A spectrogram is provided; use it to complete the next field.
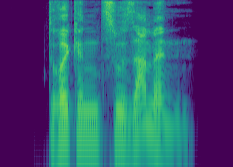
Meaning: inflection of zusammendrücken: 1. first/third-person plural present 2. first/third-person plural subjunctive I
- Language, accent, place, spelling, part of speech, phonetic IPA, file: German, Germany, Berlin, drücken zusammen, verb, [ˌdʁʏkn̩ t͡suˈzamən], De-drücken zusammen.ogg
